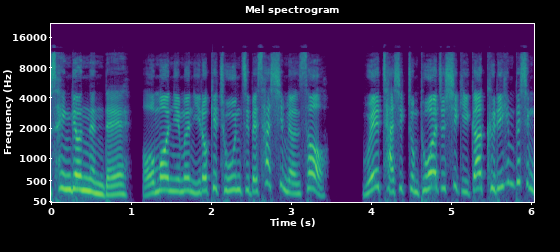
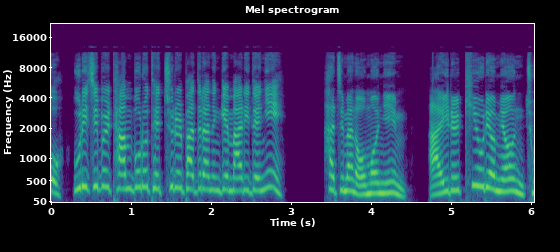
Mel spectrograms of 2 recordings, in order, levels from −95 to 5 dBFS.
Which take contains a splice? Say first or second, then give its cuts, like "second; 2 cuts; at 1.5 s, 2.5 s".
first; 1 cut; at 1.0 s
